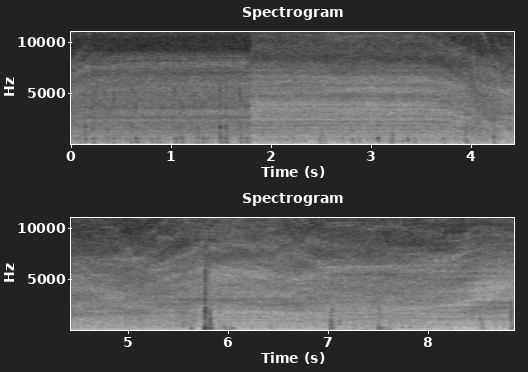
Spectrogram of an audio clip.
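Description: A high, steady hiss of air escaping a pressurized pool filter tank as it bleeds down, with tool clanks.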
